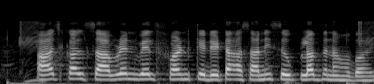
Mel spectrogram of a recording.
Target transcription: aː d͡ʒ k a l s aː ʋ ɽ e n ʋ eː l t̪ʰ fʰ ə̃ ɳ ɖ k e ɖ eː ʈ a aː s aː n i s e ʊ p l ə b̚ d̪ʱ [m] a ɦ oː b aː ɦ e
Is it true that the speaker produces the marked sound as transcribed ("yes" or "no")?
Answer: no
